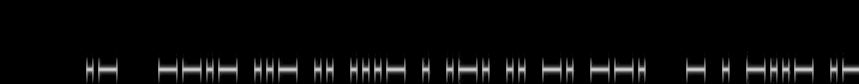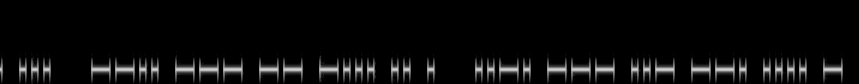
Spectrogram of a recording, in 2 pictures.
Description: Morse code, heard as a keyed tone, about 21 wpm, 700 Hz. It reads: A QUIVERING TEXAS ZOMBIE FOUGHT
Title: Pangram Challenge v2 - 20wpm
